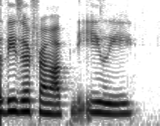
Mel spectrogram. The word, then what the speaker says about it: Ely: So these are from up in Ely, Minnesota. Not pronounced Eli. Eli.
